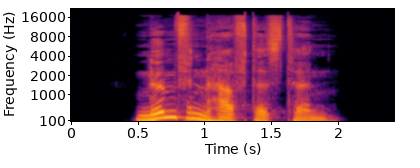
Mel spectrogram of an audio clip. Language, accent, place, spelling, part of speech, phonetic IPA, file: German, Germany, Berlin, nymphenhaftesten, adjective, [ˈnʏmfn̩haftəstn̩], De-nymphenhaftesten.ogg
- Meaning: 1. superlative degree of nymphenhaft 2. inflection of nymphenhaft: strong genitive masculine/neuter singular superlative degree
